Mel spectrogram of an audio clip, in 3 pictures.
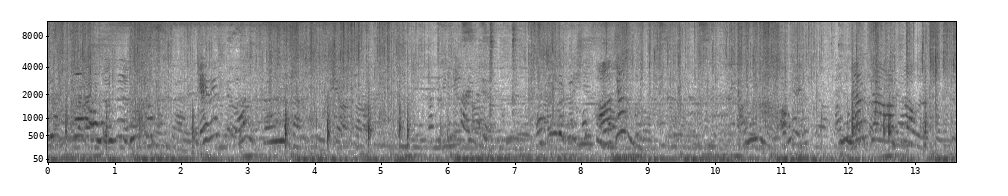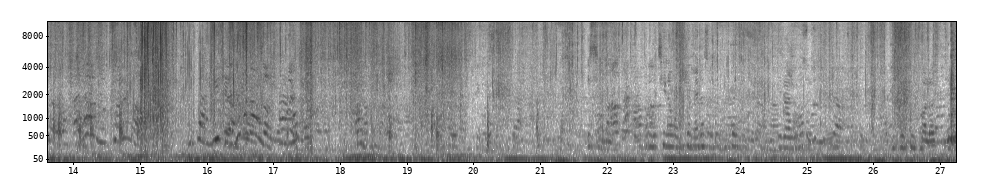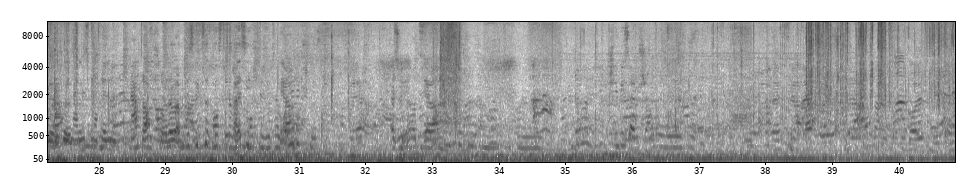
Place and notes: cologne, main station, clothing shop - cologne, main station, clothes shop
clothes shop in the main station mall. recorded june 6, 2008. - project: "hasenbrot - a private sound diary"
